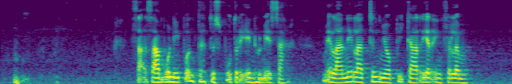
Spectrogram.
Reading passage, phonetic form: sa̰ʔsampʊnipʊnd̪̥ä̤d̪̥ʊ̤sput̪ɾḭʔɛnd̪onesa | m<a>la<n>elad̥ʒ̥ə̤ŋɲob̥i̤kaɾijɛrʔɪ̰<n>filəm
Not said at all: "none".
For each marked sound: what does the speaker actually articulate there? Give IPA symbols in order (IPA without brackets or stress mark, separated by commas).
e, n, ŋ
